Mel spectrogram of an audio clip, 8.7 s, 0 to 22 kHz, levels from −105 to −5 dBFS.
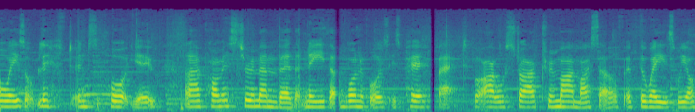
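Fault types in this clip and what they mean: Clock drift between sender and receiver: The sending clock runs about 5% slow against the receiver's, so the buffer keeps draining. This is the underlying cause behind the corrections, not one event. It differs from packet loss because nothing is dropped; timing alone slips.
Scattered short gaps: Isolated packets went missing from 0.13 to 4.26 s, about ten holes totalling roughly 150 ms, the longest around 50 ms. From 6.57 to 8.57 s there are about four more, each tiny. Each is patched by continuing the preceding sound, giving brief ticks or smears.
Repeated timing corrections: From 0.65 to 8.49 s the receiver repeatedly stretches short pieces to keep pace with the slower sender. Playback runs at 97% speed, adding about 200 ms overall. The edits all lengthen and are unevenly spaced, so they come across as a slightly unsteady tempo rather than separate dropouts.
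Short stall from a late packet: At 5.37 to 5.46 s a packet arrived late and the buffer ran dry. The receiver held the last sound for 54 ms, then resumed where it left off, adding 54 ms of delay. Nothing is lost, unlike a gap, but one sound lingers too long.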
